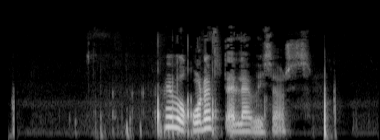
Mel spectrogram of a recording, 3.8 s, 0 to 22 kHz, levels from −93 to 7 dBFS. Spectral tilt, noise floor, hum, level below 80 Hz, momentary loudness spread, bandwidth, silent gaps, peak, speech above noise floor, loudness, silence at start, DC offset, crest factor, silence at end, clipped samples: -6.5 dB/octave; -69 dBFS; none; -60 dBFS; 15 LU; 11 kHz; none; -2 dBFS; 50 dB; -21 LUFS; 1.55 s; under 0.1%; 22 dB; 0.55 s; under 0.1%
